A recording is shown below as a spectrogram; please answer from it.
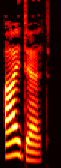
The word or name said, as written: idette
